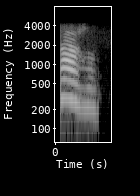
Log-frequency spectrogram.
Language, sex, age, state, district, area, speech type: Marathi, female, 30-45, Maharashtra, Kolhapur, rural, conversation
